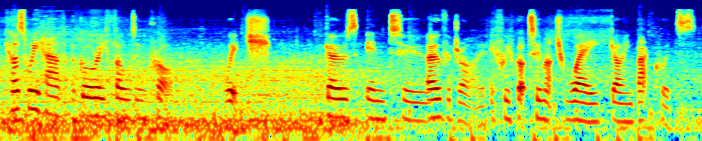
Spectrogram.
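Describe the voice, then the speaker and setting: A woman's voice: lowish voice, background noise. A middle-aged woman co-hosting a sailing vlog, narrating and chatting in a cheerful, chatty way. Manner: cheerful, chatty, laughs often. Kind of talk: casual vlog narration and chat. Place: outdoors on a sailboat in a marina.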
